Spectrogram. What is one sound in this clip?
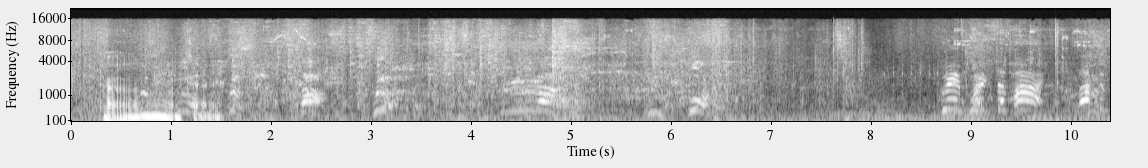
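Metal blades swish and strike hard in a fight.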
